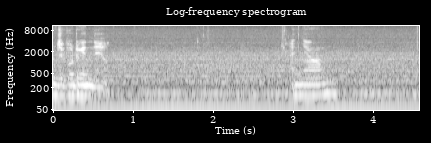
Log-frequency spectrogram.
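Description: A young man speaks briefly and softly into a close microphone.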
